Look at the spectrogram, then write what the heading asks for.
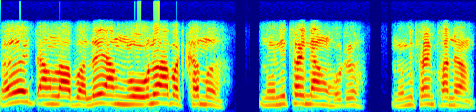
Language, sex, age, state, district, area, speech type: Bodo, male, 60+, Assam, Udalguri, rural, conversation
